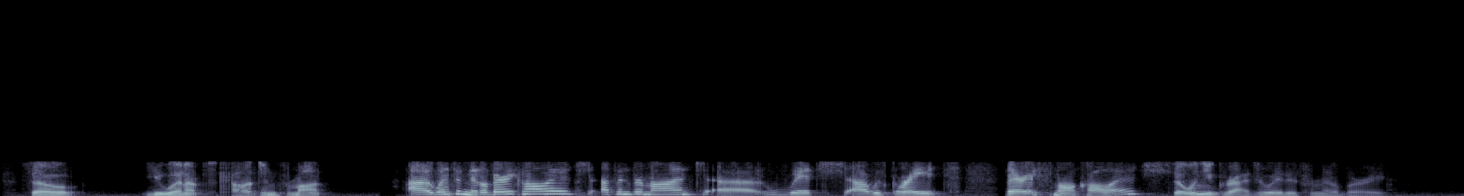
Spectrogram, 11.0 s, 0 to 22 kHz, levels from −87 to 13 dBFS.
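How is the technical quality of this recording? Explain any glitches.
The recording is degraded throughout by coding damage, with several brief dropouts of the same type.

GSM full-rate codec: The whole clip sounds buzzy and gravelly, with nothing above 4 kHz. This fits 13 kbps GSM full rate, which rebuilds the voice from a vocal-tract model driven by coarse, regularly spaced pulses.

Lost GSM frames: After "you went up", from 1.54 to 1.95 s, the sound repeatedly freezes into a rough metallic ring. The gaps are scattered over about 0.4 s, with the longest near 70 ms. Shorter rings occur at 3.34–3.40 s, at 6.18–6.22 s just before "uh was great", and at 7.70–7.77 s, between "uh was great" and "small college". In each case the decoder repeats the last good frame.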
